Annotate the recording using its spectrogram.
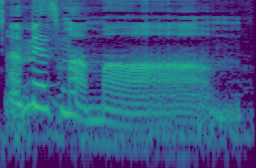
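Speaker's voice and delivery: slow, drawn-out imitation of a tearful kid; mock crying child. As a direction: wail it softly, stretching the words. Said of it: "she just starts crying and says".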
